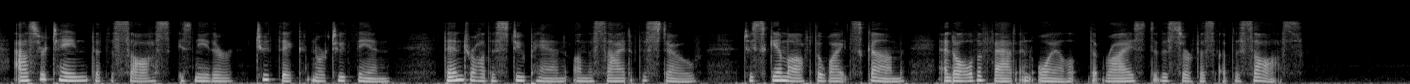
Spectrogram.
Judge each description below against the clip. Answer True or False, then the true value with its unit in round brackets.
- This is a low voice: False (150 Hz)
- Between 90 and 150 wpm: False (175 wpm)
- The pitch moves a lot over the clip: False (3.4 semitones)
